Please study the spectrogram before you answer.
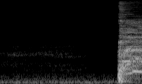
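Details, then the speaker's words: Adult with chronic cough set off by talking, and wheezing; an ENT scope showed redness and irritation at the top of the esophagus and suspected acid reflux. Coughing occurs while speaking. "Sorry, I'm going to be coughing a lot because all this talking is going to make me cough."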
